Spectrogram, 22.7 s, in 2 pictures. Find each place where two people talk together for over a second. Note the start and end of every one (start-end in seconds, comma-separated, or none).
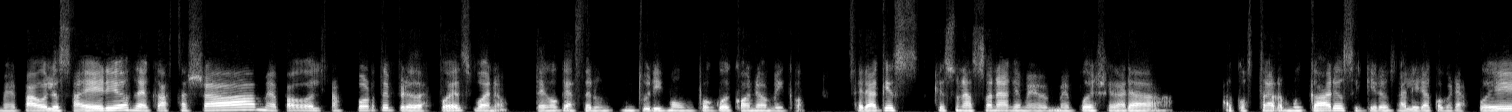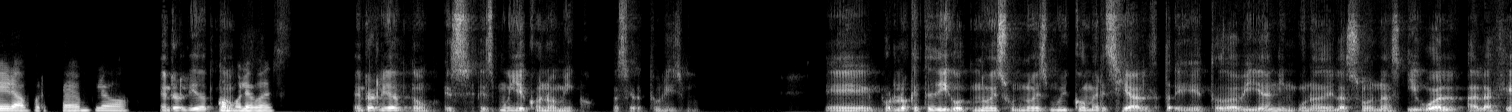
none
